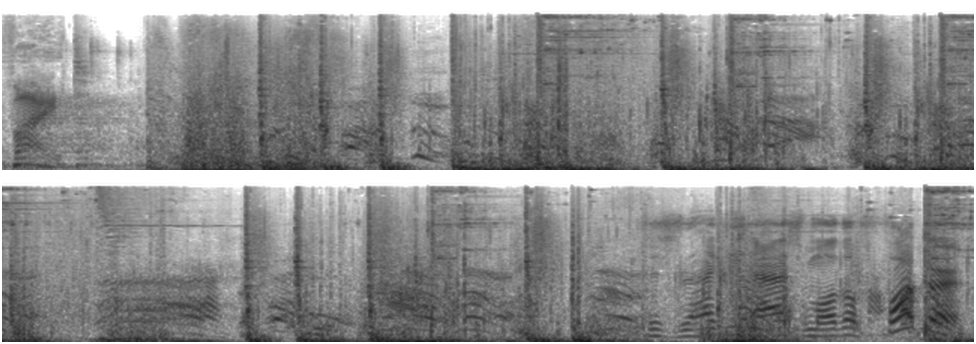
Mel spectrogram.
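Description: Heavy punches and kicks thud and crack in quick bursts.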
